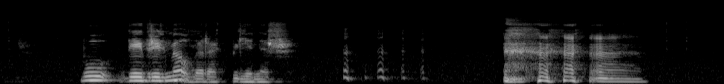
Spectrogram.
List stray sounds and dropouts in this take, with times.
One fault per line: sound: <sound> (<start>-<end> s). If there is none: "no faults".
sound: laugh (3.4-4.3 s)
sound: laugh (5.0-6.5 s)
